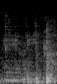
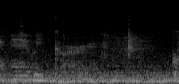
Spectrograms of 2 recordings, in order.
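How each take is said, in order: First: Said in the usual way. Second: Slow soothing whisper to the dog. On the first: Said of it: "there we go (whispered take)". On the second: Real, not acted. Groomer whispering slowly to a nervous dog. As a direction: breathe the words, barely voiced, slowly.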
